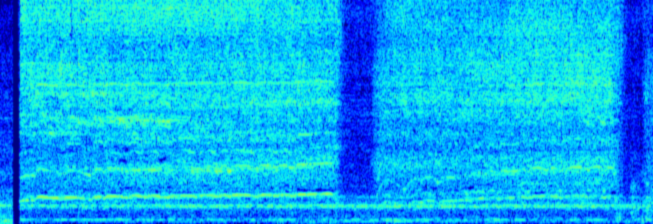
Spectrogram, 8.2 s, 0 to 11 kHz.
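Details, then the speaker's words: Slow-speed handpiece with prophy angle during coronal polishing of a patient's lingual tooth surfaces, in dental assistant training: steady high-pitched motor whine with a brief pause, light intermittent 1–3 second swipes per tooth. "I start the machine and it's the same light intermittent swipe to cover the tooth. I'm not staying on the tooth more than one to 3 seconds."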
